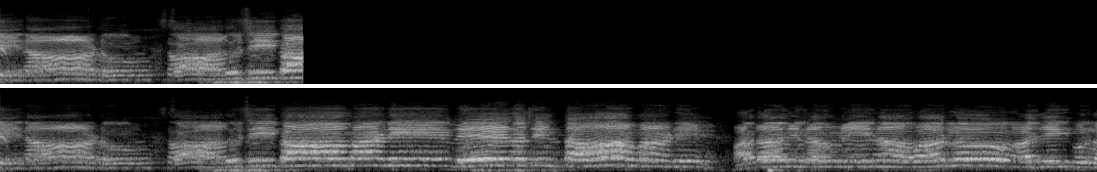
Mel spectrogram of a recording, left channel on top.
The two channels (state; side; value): drops out; left; at 3.1 s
